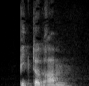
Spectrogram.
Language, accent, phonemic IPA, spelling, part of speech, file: French, France, /pik.tɔ.ɡʁam/, pictogramme, noun, LL-Q150 (fra)-pictogramme.wav
- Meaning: pictogram (picture that represents a word or an idea)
